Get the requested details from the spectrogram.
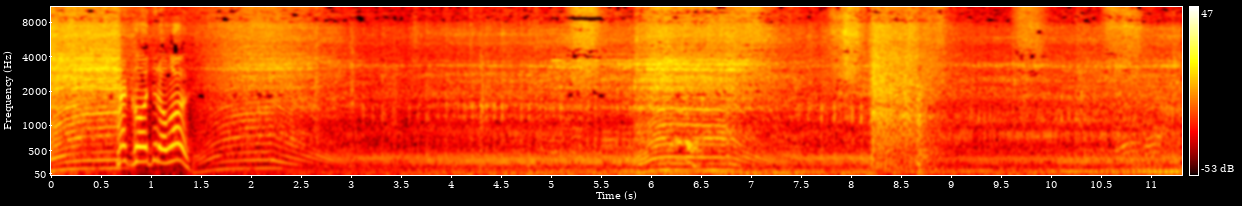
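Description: A chainsaw engine revs up and down loudly.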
